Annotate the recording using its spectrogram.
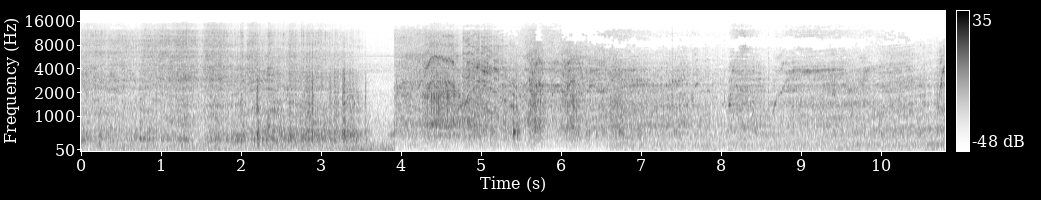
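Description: Small radio-controlled car driving on wet tarmac, its motor whining and tyres running on the surface. About four seconds in the sound changes abruptly, and the motor whine then rises and falls in pitch as the car speeds up and slows.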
